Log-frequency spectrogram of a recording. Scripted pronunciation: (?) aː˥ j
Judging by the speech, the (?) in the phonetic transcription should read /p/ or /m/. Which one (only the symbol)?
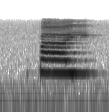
p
